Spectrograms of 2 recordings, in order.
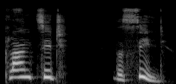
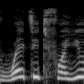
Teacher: you change the ed to ID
